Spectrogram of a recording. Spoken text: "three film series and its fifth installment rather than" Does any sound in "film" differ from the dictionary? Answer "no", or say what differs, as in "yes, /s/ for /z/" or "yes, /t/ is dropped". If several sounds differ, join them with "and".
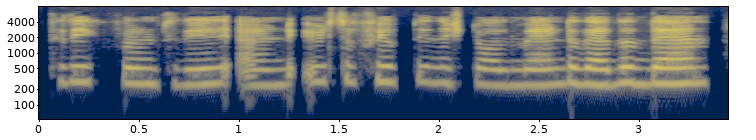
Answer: no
